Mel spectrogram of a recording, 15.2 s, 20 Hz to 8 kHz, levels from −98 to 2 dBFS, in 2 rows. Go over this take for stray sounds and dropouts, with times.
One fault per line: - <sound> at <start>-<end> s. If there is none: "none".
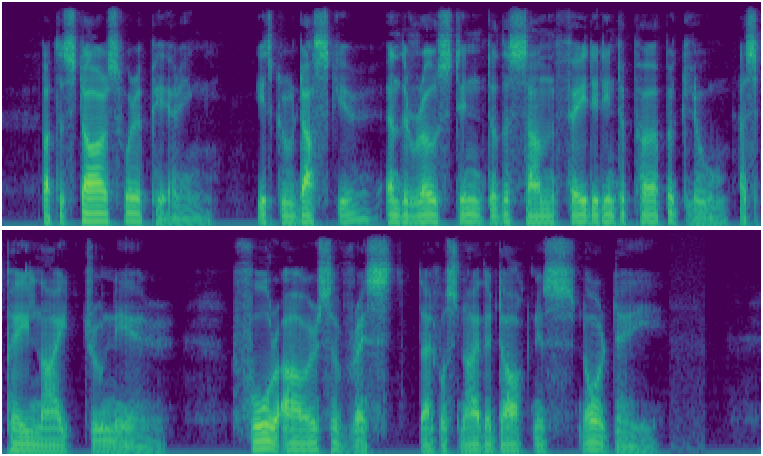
none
